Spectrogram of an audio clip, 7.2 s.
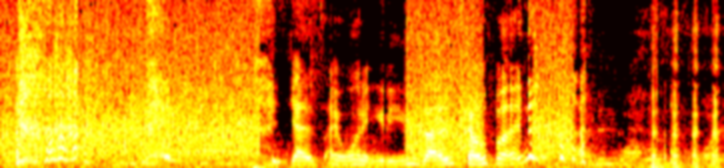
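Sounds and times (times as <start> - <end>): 
laughter: 0.0 - 2.8, 4.1 - 7.2
people cheering: 0.0 - 2.8, 4.1 - 5.8
speech: 2.9 - 7.2.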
